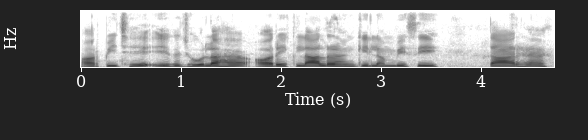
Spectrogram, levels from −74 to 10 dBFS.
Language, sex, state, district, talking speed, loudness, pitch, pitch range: Hindi, male, Jharkhand, Garhwa, 175 wpm, -17 LUFS, 165 Hz, 160-175 Hz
